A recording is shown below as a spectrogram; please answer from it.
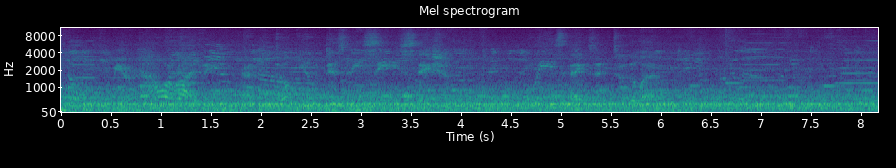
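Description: Steady running hum of the Disney Resort Line monorail heard from inside the car, with music and indistinct voices over it.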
